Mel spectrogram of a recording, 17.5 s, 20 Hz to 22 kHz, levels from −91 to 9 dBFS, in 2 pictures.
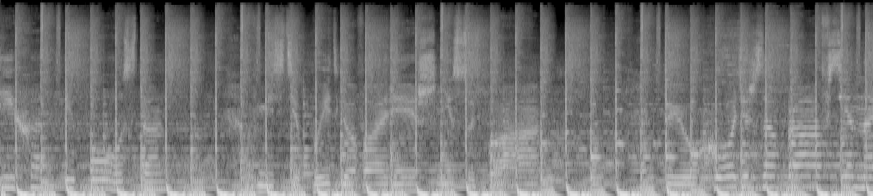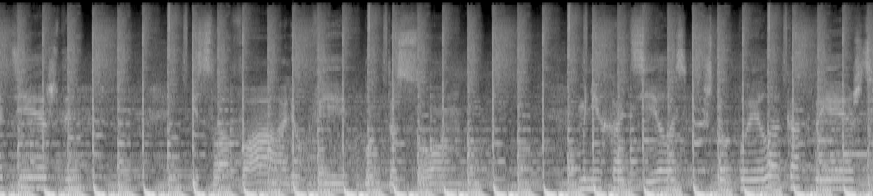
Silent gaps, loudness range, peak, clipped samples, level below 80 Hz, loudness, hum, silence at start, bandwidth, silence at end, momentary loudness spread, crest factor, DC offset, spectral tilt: none; 0 LU; 0 dBFS; under 0.1%; -12 dBFS; -12 LUFS; none; 0 s; over 20 kHz; 0 s; 1 LU; 10 dB; under 0.1%; -4.5 dB/octave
